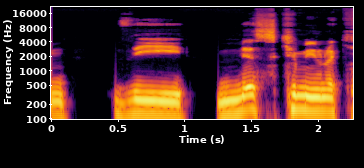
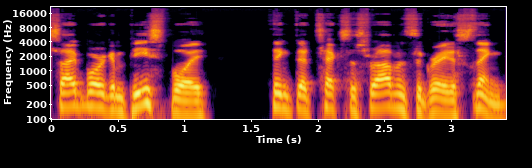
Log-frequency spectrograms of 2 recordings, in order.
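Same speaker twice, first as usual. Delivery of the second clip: usual speaking voice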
